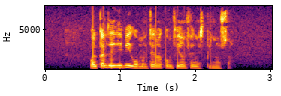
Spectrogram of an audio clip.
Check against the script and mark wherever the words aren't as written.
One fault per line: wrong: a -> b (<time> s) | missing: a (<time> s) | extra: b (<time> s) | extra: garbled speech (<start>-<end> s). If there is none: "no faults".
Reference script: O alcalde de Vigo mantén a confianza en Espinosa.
no faults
